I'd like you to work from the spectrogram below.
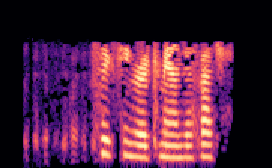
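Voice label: Incident Tactical 2, Scanner audio recording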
